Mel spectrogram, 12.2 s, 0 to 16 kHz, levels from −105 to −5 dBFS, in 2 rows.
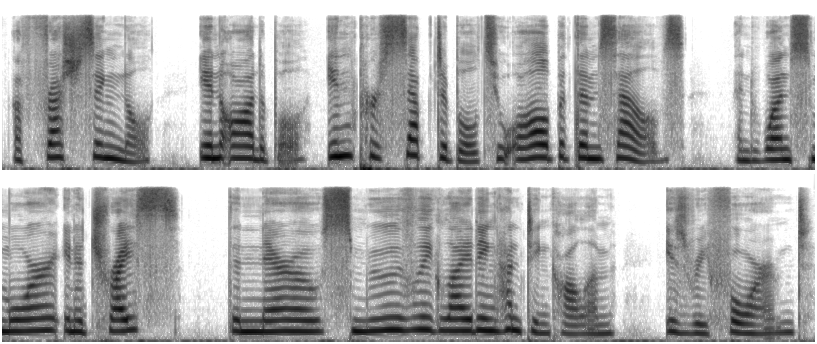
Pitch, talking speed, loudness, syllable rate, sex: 240 Hz, 115 wpm, -17 LUFS, 3.9 syllables/s, female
